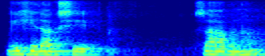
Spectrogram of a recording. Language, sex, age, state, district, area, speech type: Manipuri, male, 45-60, Manipur, Bishnupur, rural, spontaneous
